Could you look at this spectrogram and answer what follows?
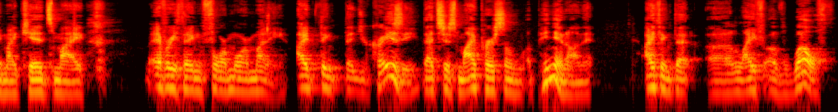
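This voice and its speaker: A man's voice: fairly low pitch, breathy edge. A man co-hosting a podcast as a financial coach, talking earnestly and giving his opinions in a reflective, casual way.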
